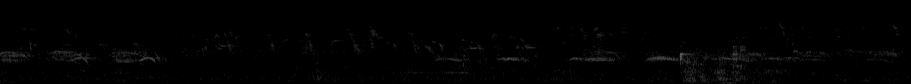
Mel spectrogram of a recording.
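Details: Several birds calling in the morning near a farmhouse: scattered chirps, short whistles and a few clear rising notes layered over constant background hiss.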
